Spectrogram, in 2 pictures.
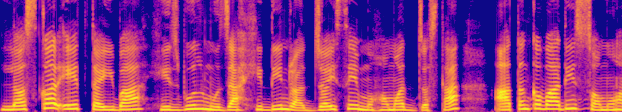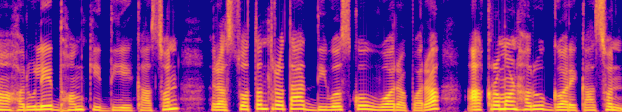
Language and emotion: Nepali, neutral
